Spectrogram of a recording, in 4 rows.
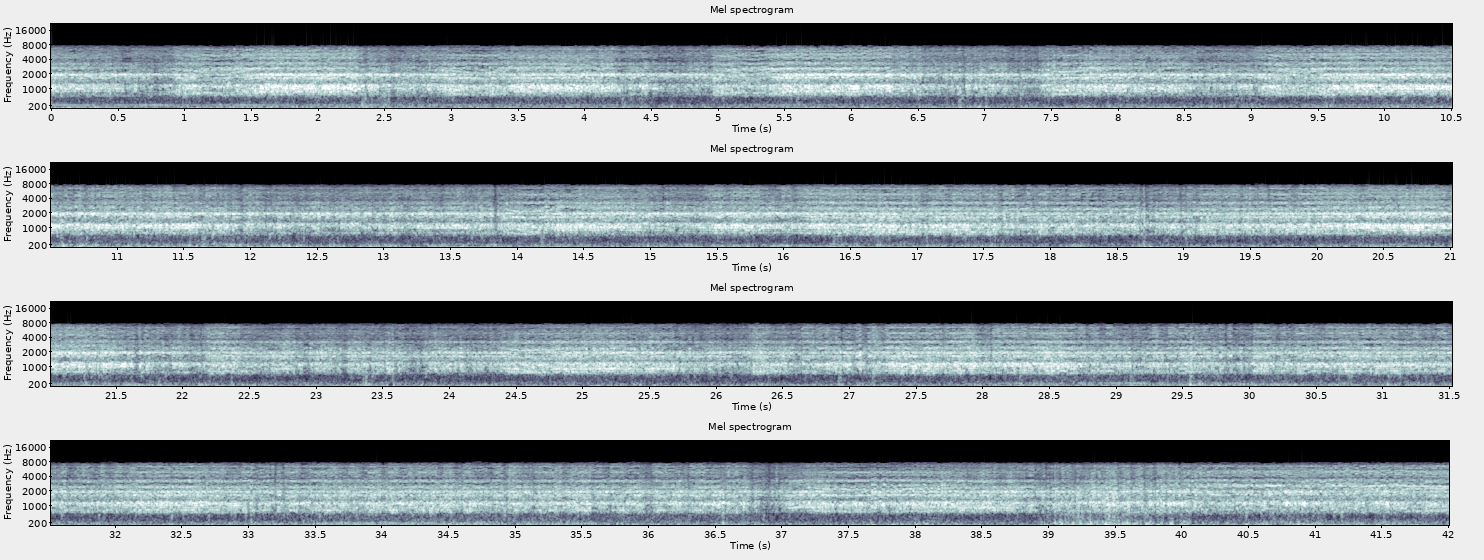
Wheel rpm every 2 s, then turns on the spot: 220, 230, 230, 230, 220, 230, 230, 230, 210, 220, 230, 210, 210, 220, 210, 210, 210, 210, 210, 210, 210.
none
